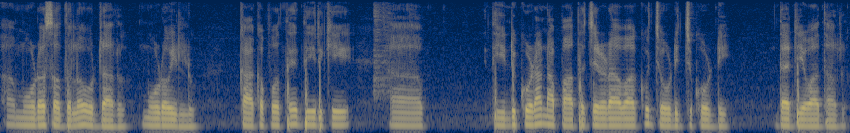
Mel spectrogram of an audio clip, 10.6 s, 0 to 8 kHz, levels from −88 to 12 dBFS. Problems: background sounds at intervals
